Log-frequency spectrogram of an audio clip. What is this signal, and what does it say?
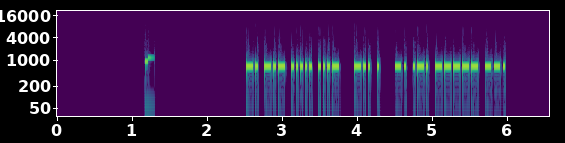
Morse code, heard as a keyed tone, about 40 wpm, 700 Hz. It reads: NK5V DE NR0G
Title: USA Callsign DE Callsign - 4 Characters - 40wpm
